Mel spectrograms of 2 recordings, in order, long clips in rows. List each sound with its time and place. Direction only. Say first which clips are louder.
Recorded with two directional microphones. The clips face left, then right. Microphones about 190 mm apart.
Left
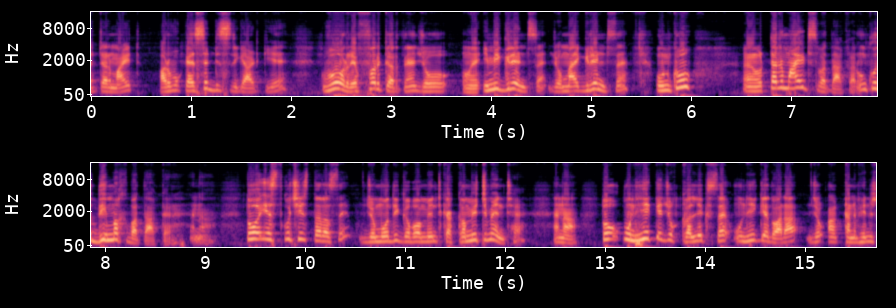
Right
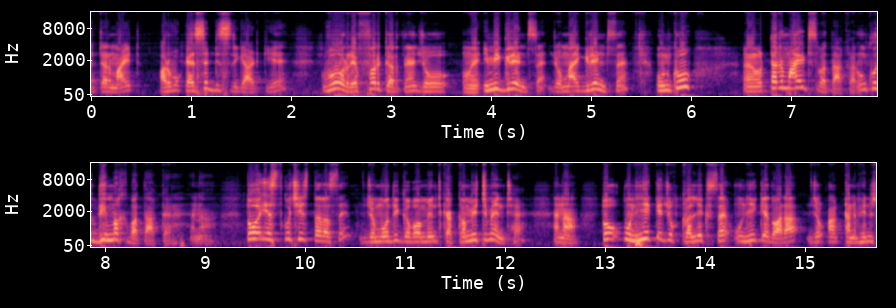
0.0 s speech: left 4 dB; 15° left (ahead or behind)
0.7 s a man's voice: left 4 dB; 30° left (ahead or behind)
4.0 s speech: left 2 dB; 35° left (ahead or behind)
4.6 s a man's voice: left 3 dB; 15° left (ahead or behind)
6.5 s speech: left 4 dB; 10° left (ahead or behind)
10.8 s speech: left 3 dB; 5° left (ahead or behind)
